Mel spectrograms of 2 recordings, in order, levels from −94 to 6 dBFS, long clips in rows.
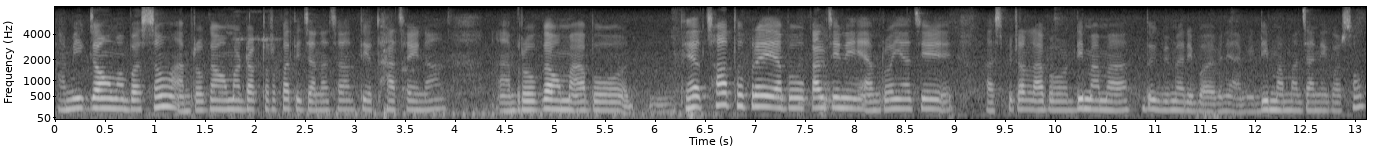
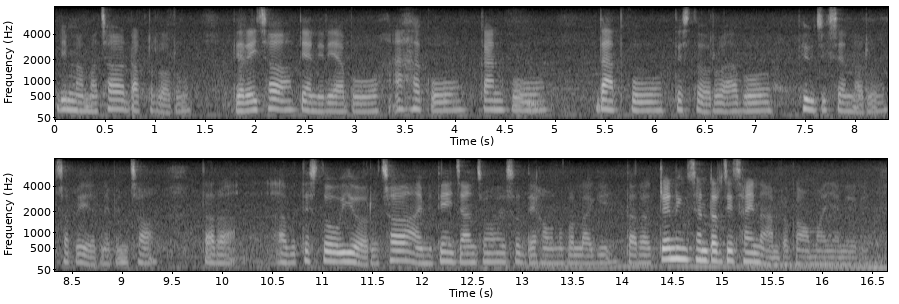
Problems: background sounds at intervals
